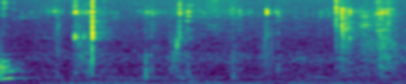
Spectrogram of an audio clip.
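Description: Close-miked mouth sounds of a person chewing a mouthful of sushi: soft, scattered wet clicks.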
